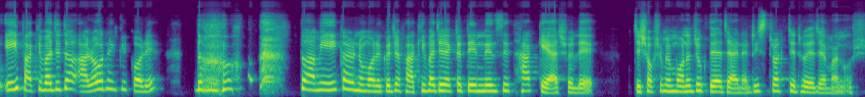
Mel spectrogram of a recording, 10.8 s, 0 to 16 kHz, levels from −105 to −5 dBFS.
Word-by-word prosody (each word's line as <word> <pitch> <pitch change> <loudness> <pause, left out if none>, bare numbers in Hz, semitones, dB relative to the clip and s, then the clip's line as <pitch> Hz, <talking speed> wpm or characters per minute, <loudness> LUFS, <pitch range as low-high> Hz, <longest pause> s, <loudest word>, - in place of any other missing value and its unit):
এই 315 - +6
ফাঁকিবাজিটাও 285 +5 +1
আরও 230 +5 +1
অনেকে 305 -2 -5
করে। 215 -1 +2 0.6
তো, 285 - +3 1.2
তো 330 - +3
আমি 270 +1 -1
এই 290 - +1
কারণে 280 -6 +2
মনে 215 -1 +3
করি 225 0 +1
যে - - 0
ফাঁকিবাজির 235 +4 +2
একটা 245 +1 0
টেন্ডেন্সি 230 +1 +2 0.2
থাকে 235 -4 0
আসলে, 170 -3 -2 0.6
যে 210 - +3
সবসময় 220 +1 0
মনোযোগ 220 +3 +1
দেয়া 205 -1 +5
যায় 165 - +2
না, - - -3
ডিস্ট্রাক্টেড 225 -1 -2
হয়ে 185 -2 +2
যায় 165 0 -2
মানুষ। - - -10
230 Hz, 155 wpm, -14 LUFS, 215-260 Hz, 1.2 s, এই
